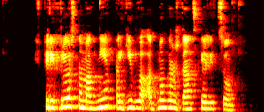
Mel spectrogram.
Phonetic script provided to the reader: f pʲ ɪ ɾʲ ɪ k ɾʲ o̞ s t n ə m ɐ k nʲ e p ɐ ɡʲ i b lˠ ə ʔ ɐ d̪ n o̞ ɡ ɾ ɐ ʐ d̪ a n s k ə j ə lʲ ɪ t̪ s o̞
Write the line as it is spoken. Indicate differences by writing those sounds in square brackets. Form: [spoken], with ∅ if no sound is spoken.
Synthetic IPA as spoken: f pʲ ɪ ɾʲ ɪ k ɾʲ o̞ s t n ə m ɐ [ɡ] nʲ e p ɐ ɡʲ i b lˠ ə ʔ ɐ d̪ n o̞ ɡ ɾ ɐ ʐ d̪ a n s k ə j ə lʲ ɪ t̪ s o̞

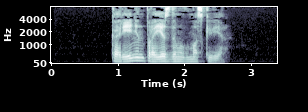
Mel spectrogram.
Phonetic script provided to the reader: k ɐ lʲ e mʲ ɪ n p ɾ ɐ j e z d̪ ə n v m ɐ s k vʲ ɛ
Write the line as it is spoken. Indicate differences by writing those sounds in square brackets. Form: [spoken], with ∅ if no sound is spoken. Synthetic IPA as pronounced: k ɐ [ɾʲ] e [nʲ] ɪ n p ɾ ɐ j e z d̪ ə [m] v m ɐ s k vʲ [e]

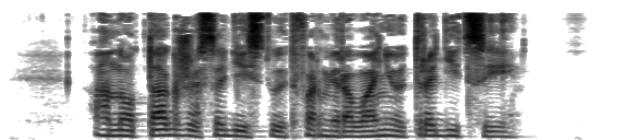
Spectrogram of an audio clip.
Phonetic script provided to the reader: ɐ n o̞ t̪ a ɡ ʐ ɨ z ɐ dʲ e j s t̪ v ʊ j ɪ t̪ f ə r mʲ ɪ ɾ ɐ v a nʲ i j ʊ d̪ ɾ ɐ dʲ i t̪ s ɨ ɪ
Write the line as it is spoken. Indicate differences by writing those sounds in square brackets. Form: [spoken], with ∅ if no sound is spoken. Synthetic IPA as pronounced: ɐ n o̞ t̪ a ɡ ʐ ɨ [s] ɐ dʲ e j s t̪ v ʊ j ɪ t̪ f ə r mʲ ɪ ɾ ɐ v a nʲ [ɪ] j ʊ [t̪] ɾ ɐ dʲ i t̪ s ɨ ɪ

